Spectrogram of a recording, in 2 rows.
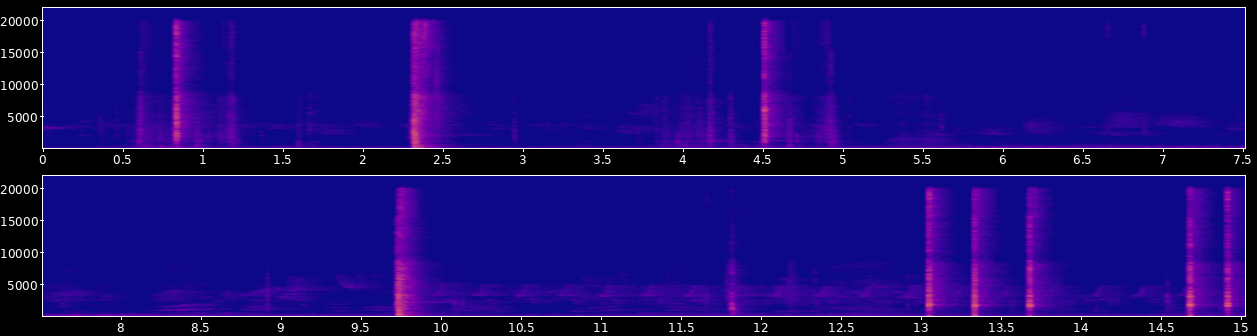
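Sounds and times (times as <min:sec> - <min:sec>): birds chirping: 0:00.0 - 0:15.0
toy air gun shots: 0:09.7 - 0:10.1, 0:13.0 - 0:13.9, 0:14.6 - 0:15.0.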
